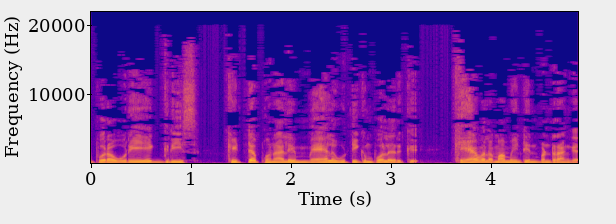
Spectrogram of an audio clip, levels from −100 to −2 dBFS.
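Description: A steady crackle runs through the whole speech clip, pauses included. This is an unreliable data bit. One data line is marginal, so its bit flips in a random share of samples. Each flip adds a spike of the same size.

Pre-echo appears at 1.33 s, 1.53 s and 3.61 s. A short hiss comes before each attack, lasting 41 ms, 46 ms and 36 ms. The codec spread its block's noise into the quiet lead-in. The attacks sound smeared.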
